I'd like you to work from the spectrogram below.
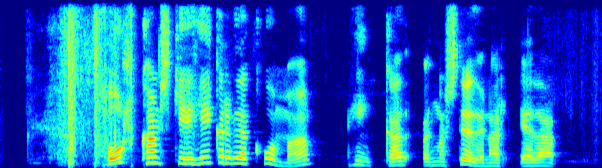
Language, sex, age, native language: Icelandic, female, 40-49, Icelandic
